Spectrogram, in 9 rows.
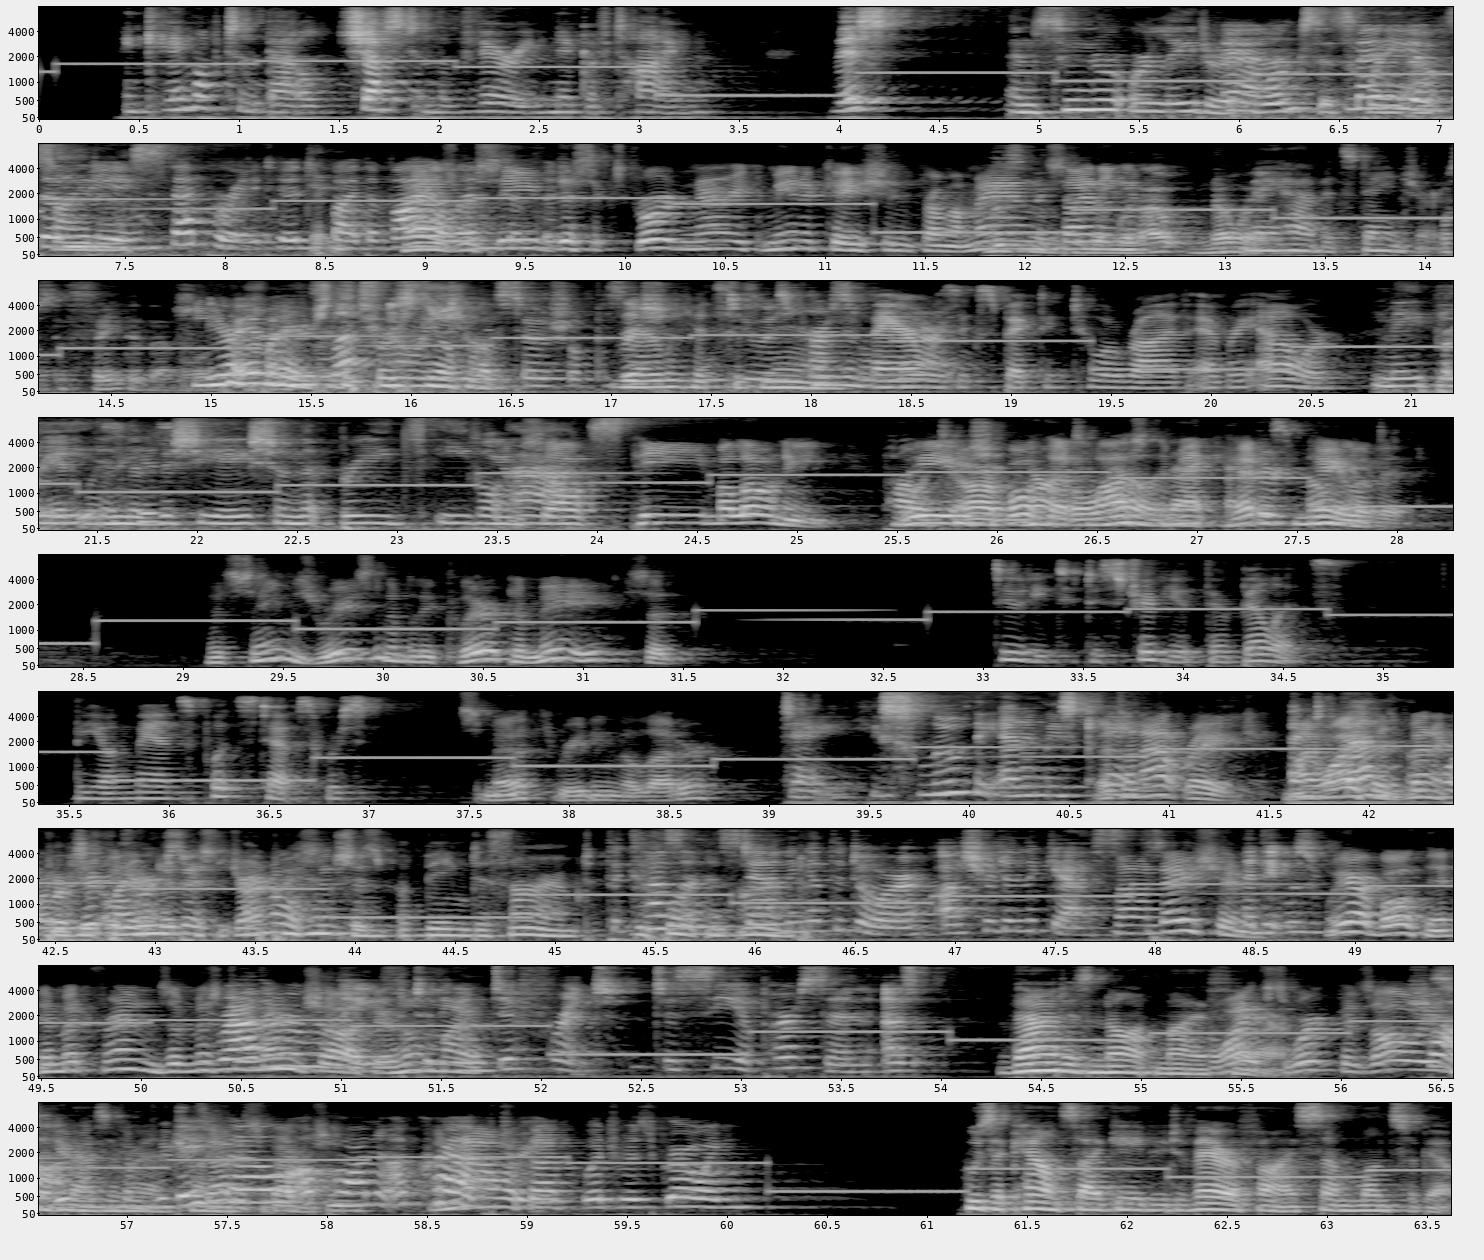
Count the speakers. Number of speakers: nine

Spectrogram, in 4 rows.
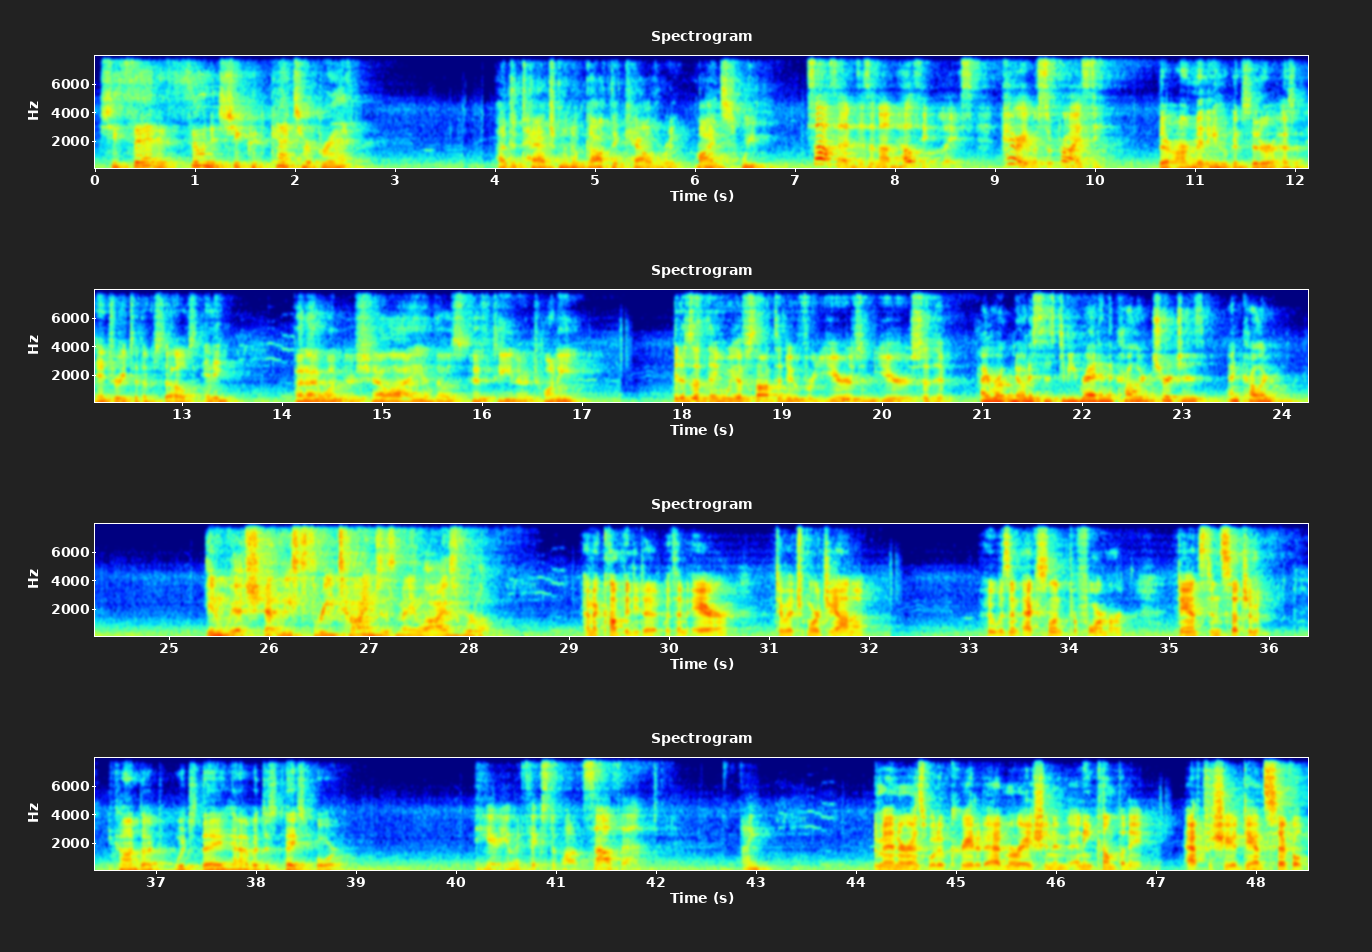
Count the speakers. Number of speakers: nine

